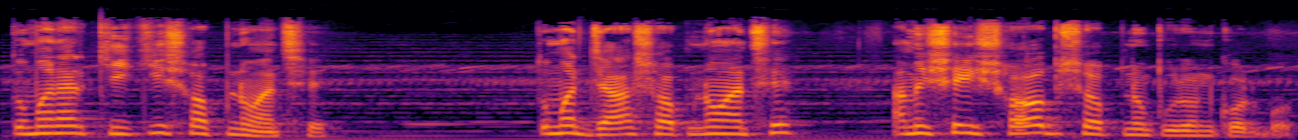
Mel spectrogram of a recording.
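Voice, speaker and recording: Cartoon lead: man as earnest, wistful young man, slightly high pitch, music underneath. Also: moderate pace. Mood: tender, resolved. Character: earnest, dreamy young man devoted to a letter. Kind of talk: Bengali cartoon moral story dubbing. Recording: music behind the voice.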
